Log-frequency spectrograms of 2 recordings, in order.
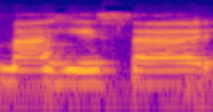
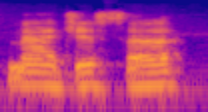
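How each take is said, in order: First: The word is given a Greek pronunciation. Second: The word is given an English-style pronunciation. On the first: This stays true to the word's roots. "In Greek, it's as it is pronounced Magisa" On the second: This is how most readers will read it. "I imagine most readers are going to see the title and think Magissa"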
